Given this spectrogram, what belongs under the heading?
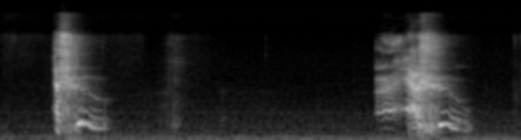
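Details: Female with a newly starting cold, sneezing: two forceful sneezes, each with a sharp voiced burst, in a quiet room.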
